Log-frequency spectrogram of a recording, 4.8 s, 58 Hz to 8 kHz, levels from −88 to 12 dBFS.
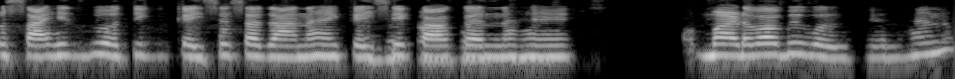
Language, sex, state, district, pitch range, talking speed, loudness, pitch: Chhattisgarhi, female, Chhattisgarh, Rajnandgaon, 235-255 Hz, 200 wpm, -19 LUFS, 240 Hz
